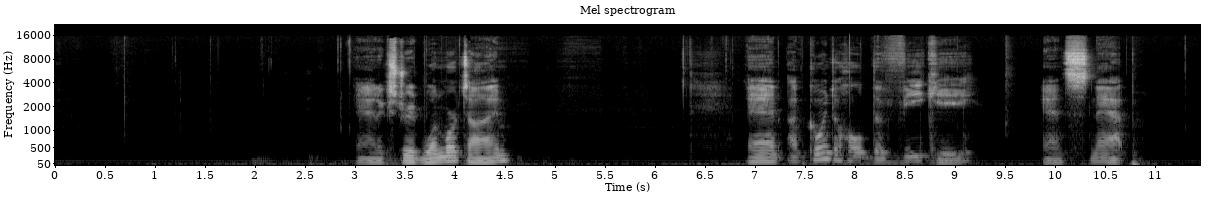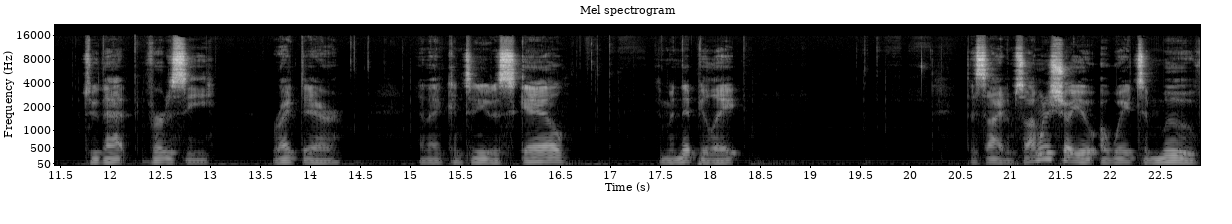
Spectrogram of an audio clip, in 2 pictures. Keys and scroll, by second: 3.0 g, 8.5 alt+v, 14.5 alt+r, 17.8 alt+w.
